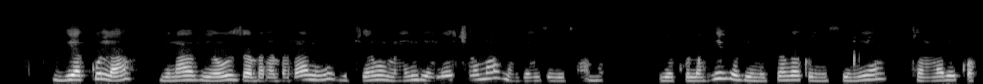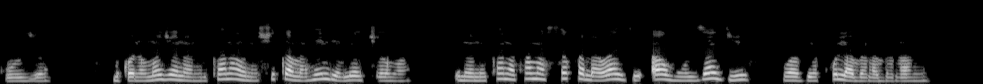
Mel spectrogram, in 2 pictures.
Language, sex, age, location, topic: Swahili, female, 25-35, Mombasa, agriculture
